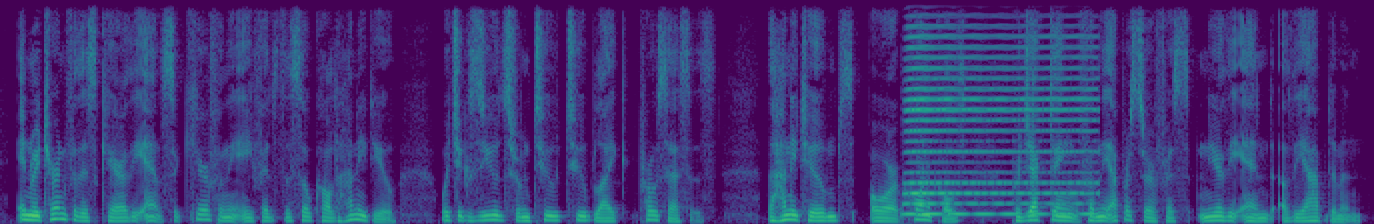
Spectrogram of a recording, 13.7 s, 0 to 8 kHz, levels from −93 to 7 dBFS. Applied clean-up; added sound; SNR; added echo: none; Accordion; -2 dB; none.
